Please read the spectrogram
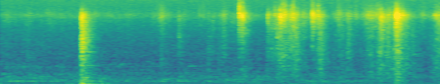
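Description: A single sharp knock about a second in, then a run of soft rustling and scuffing: handling noise as the handheld camera is moved around close over bedding.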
